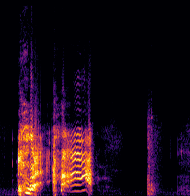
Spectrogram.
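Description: A person coughs loudly and close to the microphone in a harsh, raspy burst, followed after a short pause by another brief cough and a quieter breathy sound.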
